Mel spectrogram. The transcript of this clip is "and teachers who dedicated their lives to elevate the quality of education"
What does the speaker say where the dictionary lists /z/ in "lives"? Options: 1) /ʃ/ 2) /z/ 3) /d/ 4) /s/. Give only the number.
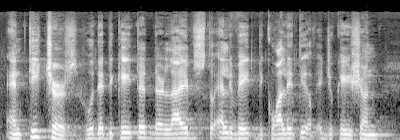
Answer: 4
